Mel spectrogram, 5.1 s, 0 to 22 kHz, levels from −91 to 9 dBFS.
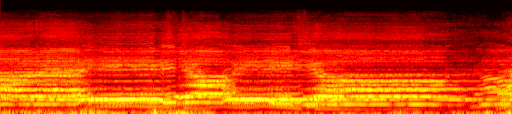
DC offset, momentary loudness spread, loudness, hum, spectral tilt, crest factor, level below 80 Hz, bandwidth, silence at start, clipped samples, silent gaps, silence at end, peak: under 0.1%; 6 LU; -17 LUFS; none; -5 dB/octave; 12 dB; -36 dBFS; 11 kHz; 0 s; under 0.1%; none; 0 s; -4 dBFS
